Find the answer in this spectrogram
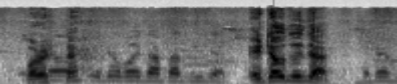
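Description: A man's voice talking, with no other sound clearly standing out.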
